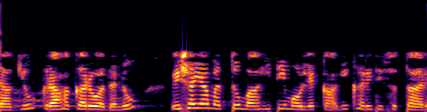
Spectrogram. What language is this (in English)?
Kannada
